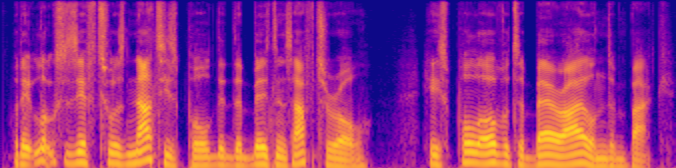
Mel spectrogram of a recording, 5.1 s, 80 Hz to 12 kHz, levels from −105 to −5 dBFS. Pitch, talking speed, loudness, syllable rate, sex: 130 Hz, 235 wpm, -19 LUFS, 5.9 syllables/s, male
